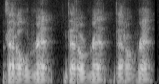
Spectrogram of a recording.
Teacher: I'm not doing a clear l sound · the L in that gets kind of reduced and it just turns into that'll rent that'll rent that'll rent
